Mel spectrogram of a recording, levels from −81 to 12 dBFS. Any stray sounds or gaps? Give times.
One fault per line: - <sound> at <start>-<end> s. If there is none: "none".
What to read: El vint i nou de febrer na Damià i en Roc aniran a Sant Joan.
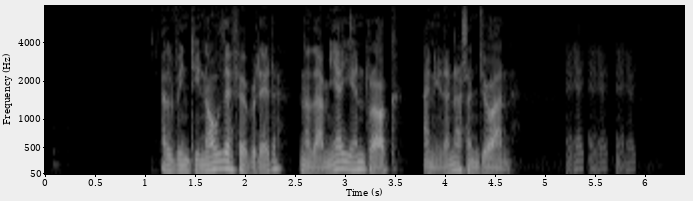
- laugh at 5.2-5.9 s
